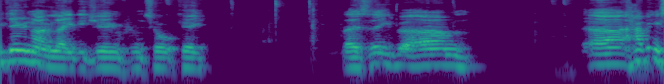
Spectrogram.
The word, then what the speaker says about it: Torquay: Torquay, as in key, like the Florida Keys. That's how you pronounce it.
